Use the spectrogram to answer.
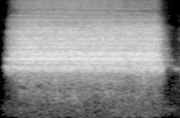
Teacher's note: this is an alveolar fricative it's voiceless you're using a blade rather than the tip of the tongue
